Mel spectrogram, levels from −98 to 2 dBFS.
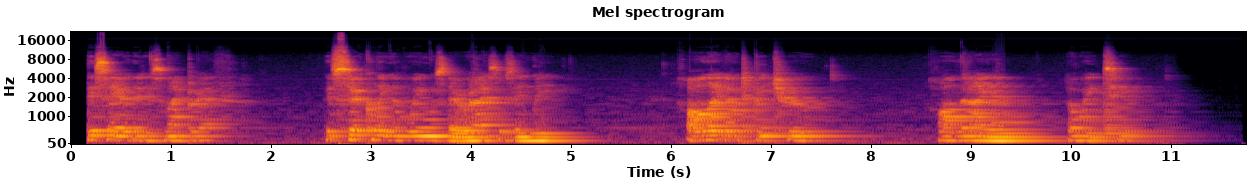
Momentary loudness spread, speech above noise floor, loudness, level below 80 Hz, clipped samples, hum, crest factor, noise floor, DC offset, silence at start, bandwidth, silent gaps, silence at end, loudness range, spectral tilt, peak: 18 LU; 44 dB; -19 LUFS; -54 dBFS; under 0.1%; none; 18 dB; -62 dBFS; under 0.1%; 0.15 s; 17.5 kHz; none; 0.8 s; 5 LU; -4.5 dB/octave; -4 dBFS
